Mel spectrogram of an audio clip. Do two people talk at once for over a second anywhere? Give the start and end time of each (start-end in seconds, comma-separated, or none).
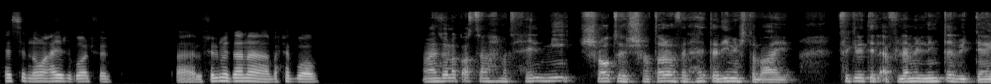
none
